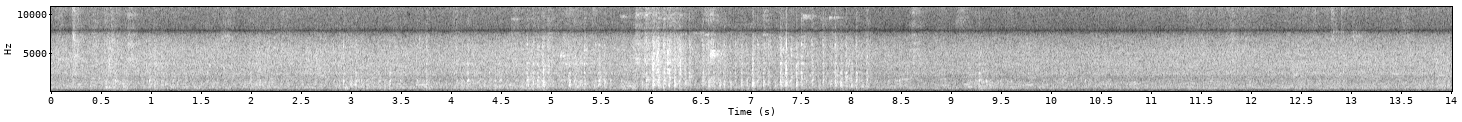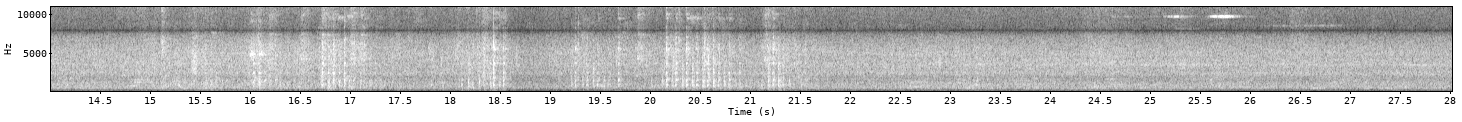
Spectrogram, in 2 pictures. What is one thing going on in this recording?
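A tram rumbles and rattles along its tracks.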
